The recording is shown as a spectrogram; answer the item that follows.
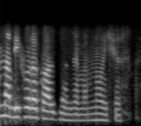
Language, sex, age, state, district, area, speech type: Tamil, female, 30-45, Tamil Nadu, Chennai, urban, conversation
